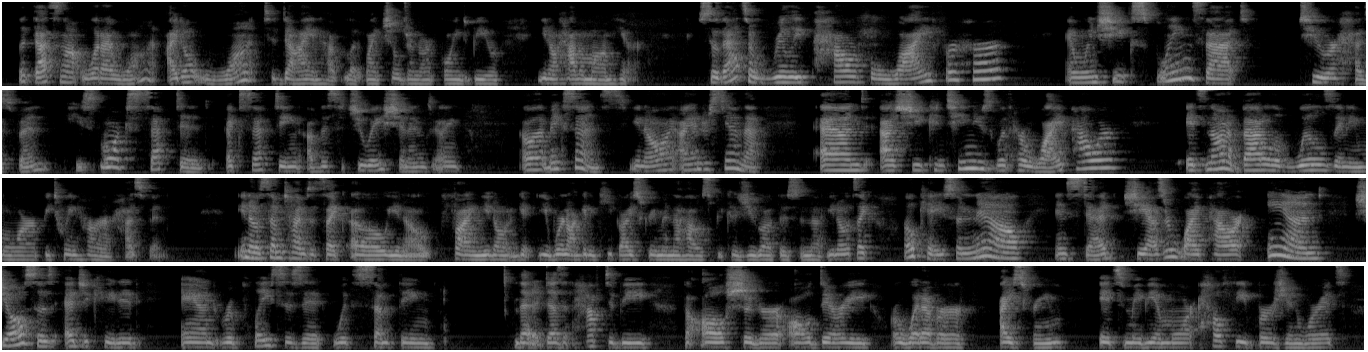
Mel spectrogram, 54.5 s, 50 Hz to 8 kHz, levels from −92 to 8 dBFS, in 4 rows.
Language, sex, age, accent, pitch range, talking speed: English, female, 30-49, American, 150-200 Hz, 170 wpm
